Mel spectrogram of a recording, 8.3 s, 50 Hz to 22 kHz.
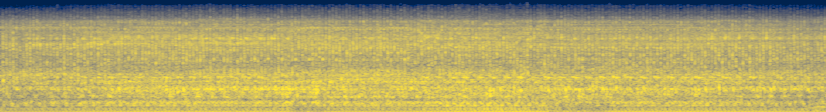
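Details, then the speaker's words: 2013 Mini One 1.6 D (BMW N47 diesel) idling: harsh, fast metallic clatter like a bag of nails, steady throughout; timing chain problem suspected, engine to come out for a new chain kit. "So, yeah, now it still runs, it still starts and it still runs, but it sounds like a bag of nails."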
